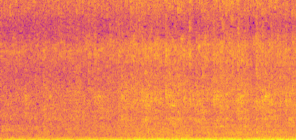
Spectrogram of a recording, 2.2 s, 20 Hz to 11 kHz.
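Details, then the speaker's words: Chevy truck V8 at idle after exhaust header install, with fuel gauge still faulty: deep, steady chug with even, lumpy exhaust pulse, no knocks or ticks; engine running normally. "hear that not just chugs just chug it's a good truck"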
